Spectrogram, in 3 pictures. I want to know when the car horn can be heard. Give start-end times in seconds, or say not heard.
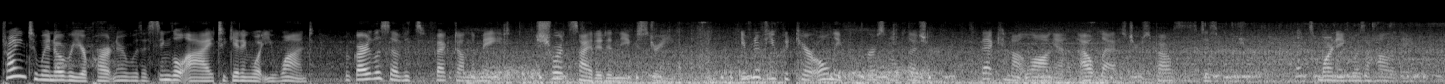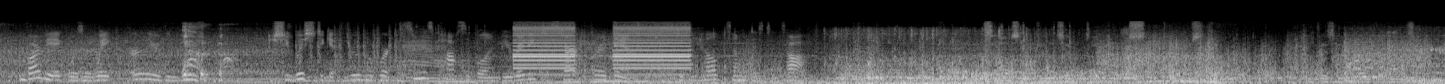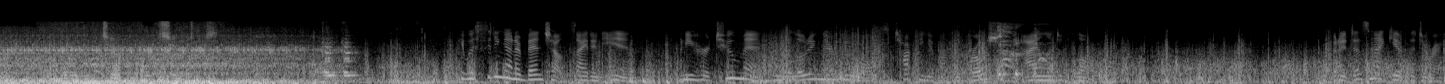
10.1-11.0, 19.6-21.4, 32.1-33.5.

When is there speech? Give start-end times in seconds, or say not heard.
0.0-22.6, 24.1-31.1, 33.5-40.0, 42.1-43.3.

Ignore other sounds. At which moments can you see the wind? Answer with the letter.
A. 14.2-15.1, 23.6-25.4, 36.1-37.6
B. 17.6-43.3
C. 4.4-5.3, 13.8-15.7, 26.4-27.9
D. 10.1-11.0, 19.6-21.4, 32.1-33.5
B.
